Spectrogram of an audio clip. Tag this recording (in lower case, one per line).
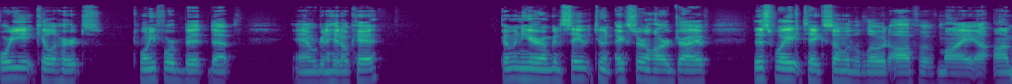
speech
